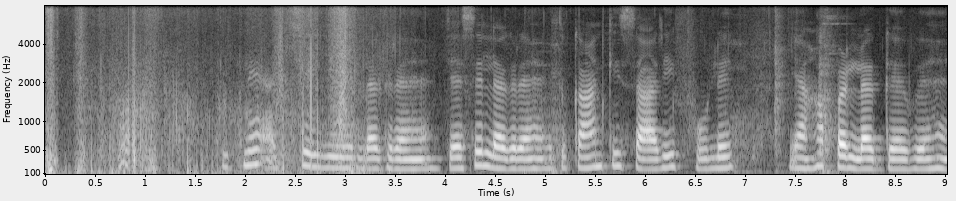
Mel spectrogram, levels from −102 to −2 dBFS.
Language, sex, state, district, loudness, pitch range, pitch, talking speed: Hindi, female, Uttar Pradesh, Jyotiba Phule Nagar, -20 LUFS, 175-205 Hz, 185 Hz, 135 wpm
